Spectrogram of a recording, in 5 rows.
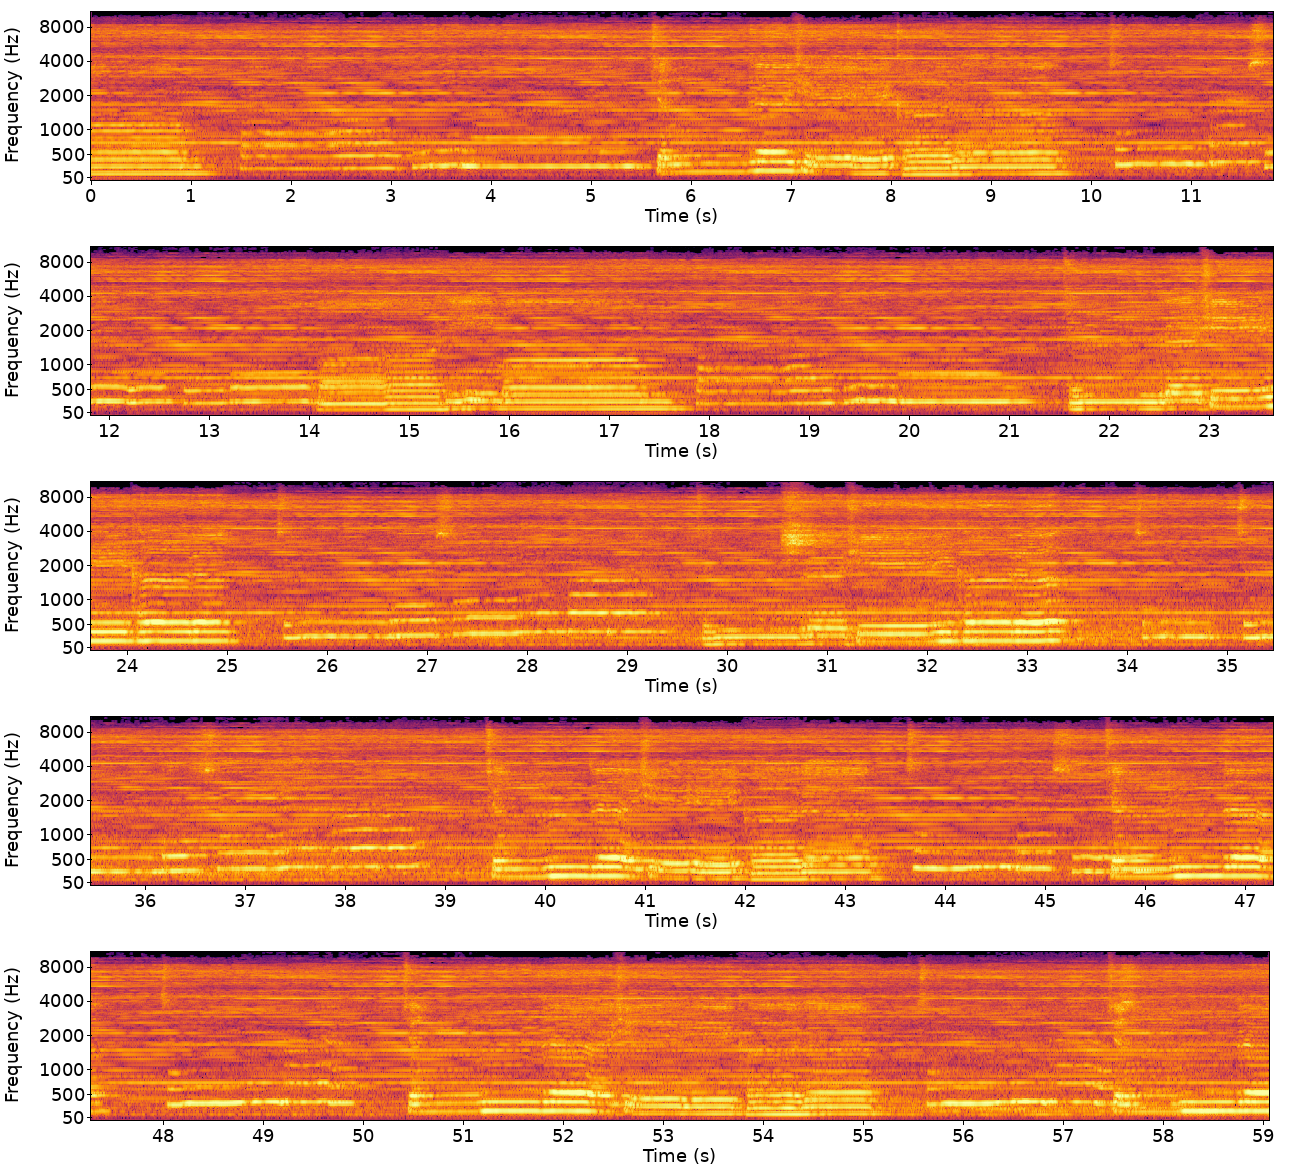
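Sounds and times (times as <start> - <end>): slow devotional singing: 0.0 - 49.8, 50.4 - 59.0
steady drone: 0.0 - 59.0.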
